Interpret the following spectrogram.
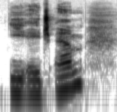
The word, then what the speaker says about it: Ehm: Instagram at dot ehm he is an Evan H as in Harold M as in Mary pronounced just like the letter M reach out to me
